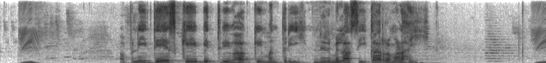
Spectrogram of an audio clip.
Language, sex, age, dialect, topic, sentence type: Bhojpuri, male, 31-35, Northern, banking, statement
